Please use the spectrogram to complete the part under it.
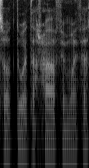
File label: "rhaff", Welsh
